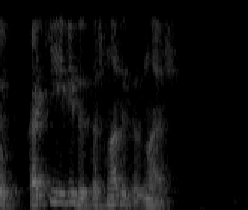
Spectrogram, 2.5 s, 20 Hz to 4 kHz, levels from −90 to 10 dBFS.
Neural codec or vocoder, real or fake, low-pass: none; real; 3.6 kHz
